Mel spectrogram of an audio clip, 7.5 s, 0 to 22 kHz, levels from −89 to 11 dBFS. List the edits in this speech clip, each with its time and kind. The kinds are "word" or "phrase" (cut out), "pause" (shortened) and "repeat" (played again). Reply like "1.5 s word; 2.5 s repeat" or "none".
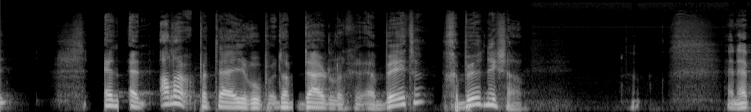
1.2 s word; 1.9 s word; 2.9 s word; 4.3 s pause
